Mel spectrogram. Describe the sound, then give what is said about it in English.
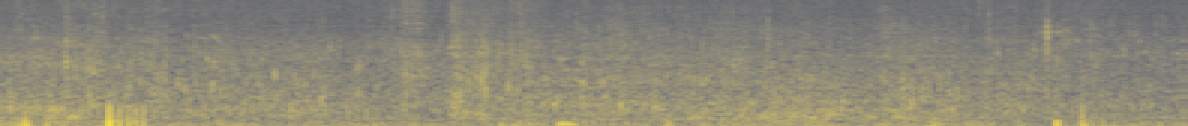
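Water sloshing through the pipes of a wave organ in San Francisco at high tide: a faint, steady gurgling wash with a few soft, low knocks. “Some more wave organ sounds for you on this Thursday morning. Oh, it's high tide.”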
